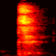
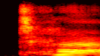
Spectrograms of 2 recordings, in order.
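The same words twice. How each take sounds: First: The consonant is short, with no vowel after. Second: The consonant ends with an added 'uh' vowel. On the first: The speaker calls it right. "without a schwa at the end of it" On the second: The speaker calls it wrong. "if we were swearing the word cat, it would be pronounced as"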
